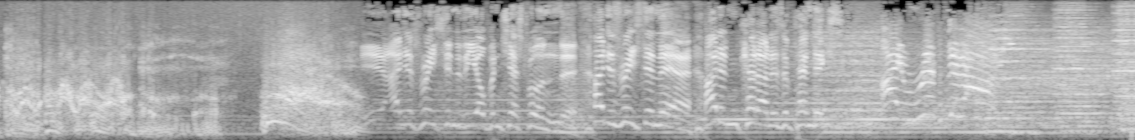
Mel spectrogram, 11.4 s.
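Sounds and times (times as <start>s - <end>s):
deep growling roar: 0.0s - 3.7s
speech: 4.2s - 10.4s.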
